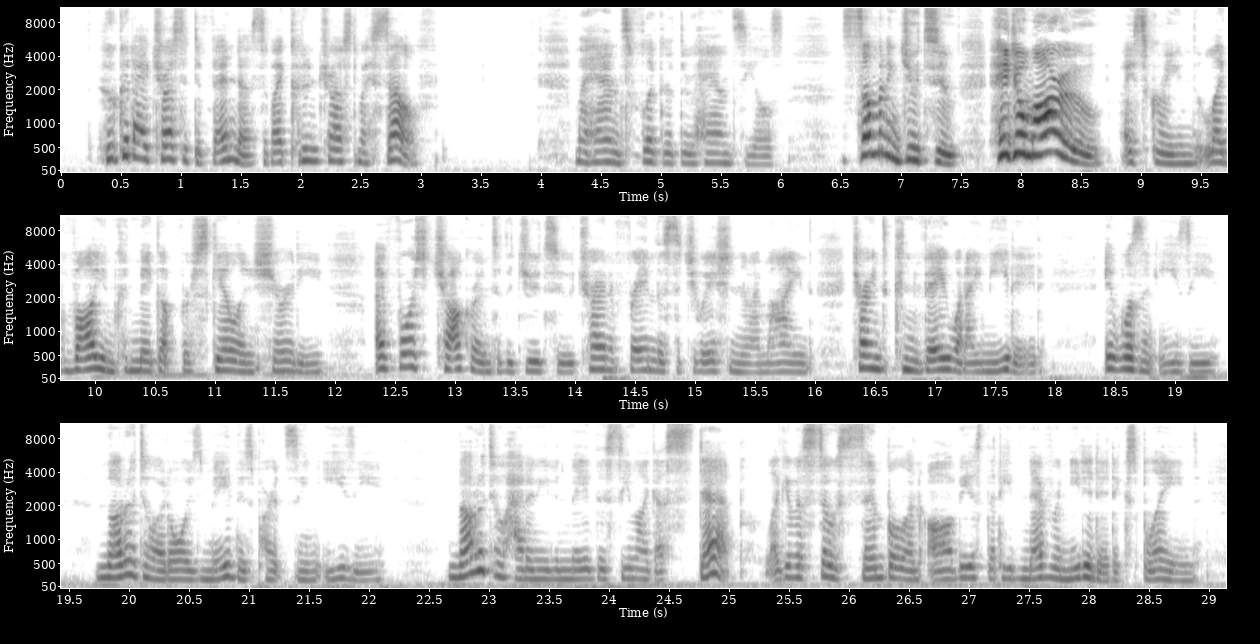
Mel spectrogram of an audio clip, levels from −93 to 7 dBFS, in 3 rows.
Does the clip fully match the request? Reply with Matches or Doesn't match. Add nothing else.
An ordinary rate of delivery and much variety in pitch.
Doesn't match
